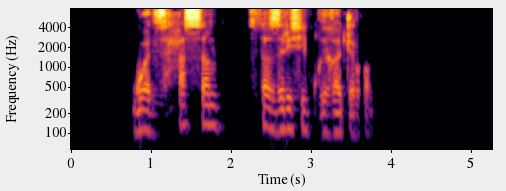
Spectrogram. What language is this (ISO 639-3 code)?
kbd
